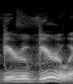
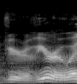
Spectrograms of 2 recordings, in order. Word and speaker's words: Viru Viru: a whole that is if it is even viru viru as some people think it was originally supposed to be started with a B pronounced biru biru regardless it's a fun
